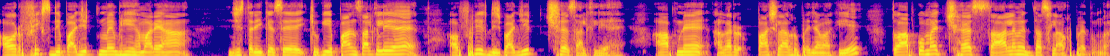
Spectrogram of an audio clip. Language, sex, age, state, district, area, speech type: Hindi, male, 60+, Uttar Pradesh, Jaunpur, rural, spontaneous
